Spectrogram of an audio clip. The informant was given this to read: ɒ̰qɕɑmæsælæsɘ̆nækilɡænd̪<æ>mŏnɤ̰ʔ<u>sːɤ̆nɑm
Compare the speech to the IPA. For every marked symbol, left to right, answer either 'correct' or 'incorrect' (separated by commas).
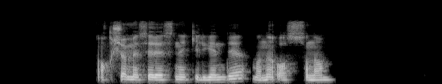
correct, incorrect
